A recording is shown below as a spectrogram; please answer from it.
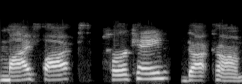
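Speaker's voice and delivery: slow, deliberate, careful, unhurried repeat. Repeating a website address after being asked to say it slower. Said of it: "You need to say it a little slower".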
